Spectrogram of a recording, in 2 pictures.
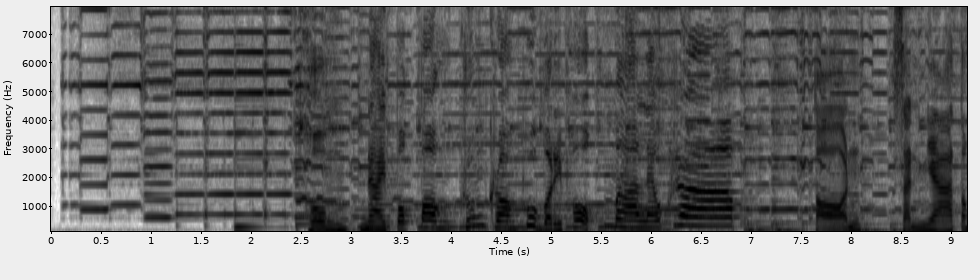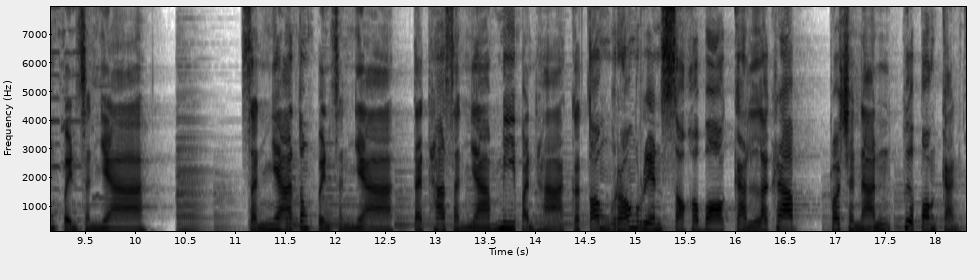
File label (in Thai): สปอตวิทยุ สคบ. ภาคเหนือ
